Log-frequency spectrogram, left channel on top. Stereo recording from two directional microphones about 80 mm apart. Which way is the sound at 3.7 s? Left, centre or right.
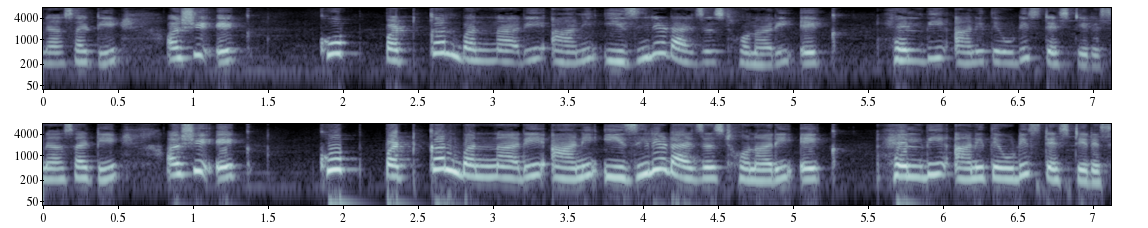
Right.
